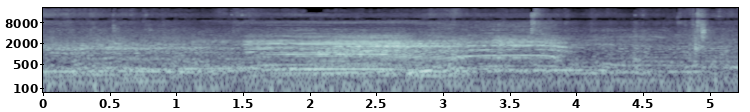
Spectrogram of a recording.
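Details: Cattle giving a long, wavering low moo with a rising and falling tone, amid crowd noise and background hum.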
